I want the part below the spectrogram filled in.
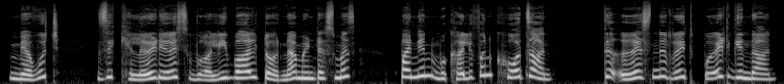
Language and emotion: Kashmiri, fearful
